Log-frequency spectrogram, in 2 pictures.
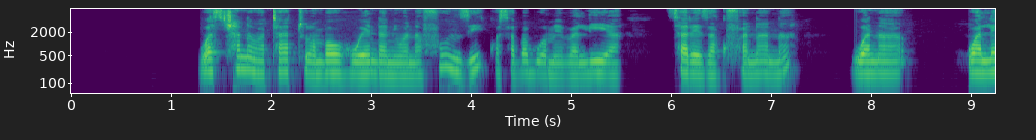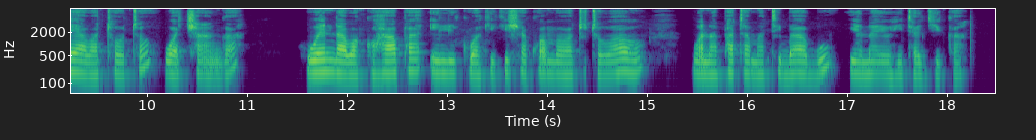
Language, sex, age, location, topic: Swahili, female, 25-35, Nairobi, health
